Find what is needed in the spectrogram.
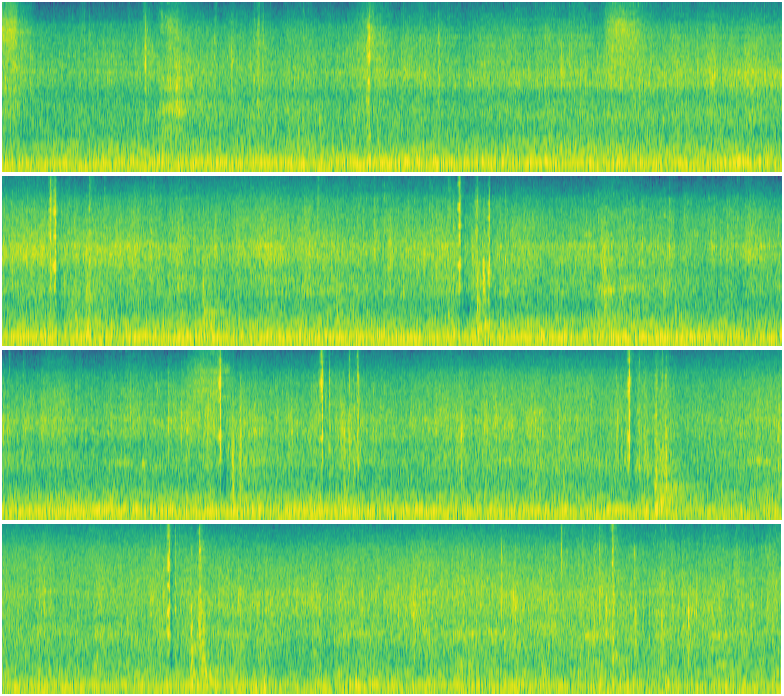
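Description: Wind buffeting a GoPro action camera's microphone, with mountain-bike tyres rumbling over a gravel forest track. Scattered sharp clicks and rattles from the bike run through it.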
